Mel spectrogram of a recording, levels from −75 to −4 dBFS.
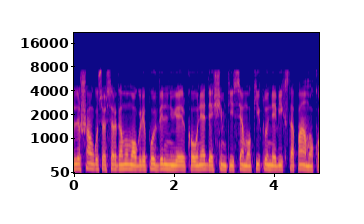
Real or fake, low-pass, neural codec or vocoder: fake; 7.2 kHz; codec, 16 kHz, 16 kbps, FreqCodec, larger model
